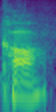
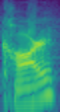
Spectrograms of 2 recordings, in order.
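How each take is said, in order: First: The final R sound is dropped entirely. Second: The final R sound is clearly pronounced. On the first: "Australian people just don't pronounce the letter R at the end of the word" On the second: "they don't say car"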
